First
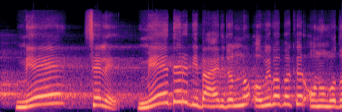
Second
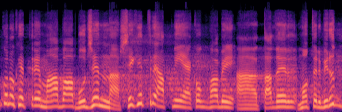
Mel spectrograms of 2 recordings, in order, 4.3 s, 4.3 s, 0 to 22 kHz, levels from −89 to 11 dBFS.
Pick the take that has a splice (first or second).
second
